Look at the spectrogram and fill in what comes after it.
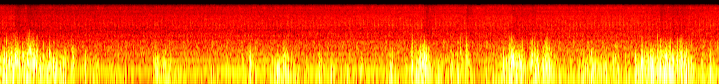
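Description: Small hatchback's engine idling with a steady low hum, while irregular gusts of wind buffet the microphone.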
